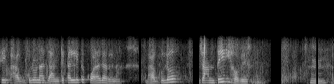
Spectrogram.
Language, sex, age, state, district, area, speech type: Bengali, female, 45-60, West Bengal, Nadia, rural, conversation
